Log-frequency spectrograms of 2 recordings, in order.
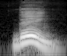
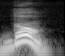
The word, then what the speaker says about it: Dan: Así, el equivalente de Dan en otro idioma podría escribirse simplemente dn, y se podría pronunciar Dan, Den, Din, Don o Dun, sin dejar de ser el mismo nombre original hebreo.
